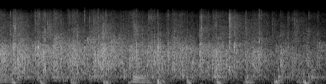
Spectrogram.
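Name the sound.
audience round of applause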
